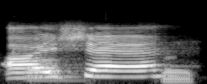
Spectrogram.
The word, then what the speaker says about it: Aisha: that is very Iranian, the way you pronounced it. Exactly. They like to drag the word like Aisha.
